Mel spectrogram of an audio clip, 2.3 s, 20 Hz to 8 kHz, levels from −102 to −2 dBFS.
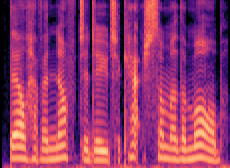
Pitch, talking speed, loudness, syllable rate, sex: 185 Hz, 285 wpm, -17 LUFS, 5.7 syllables/s, female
